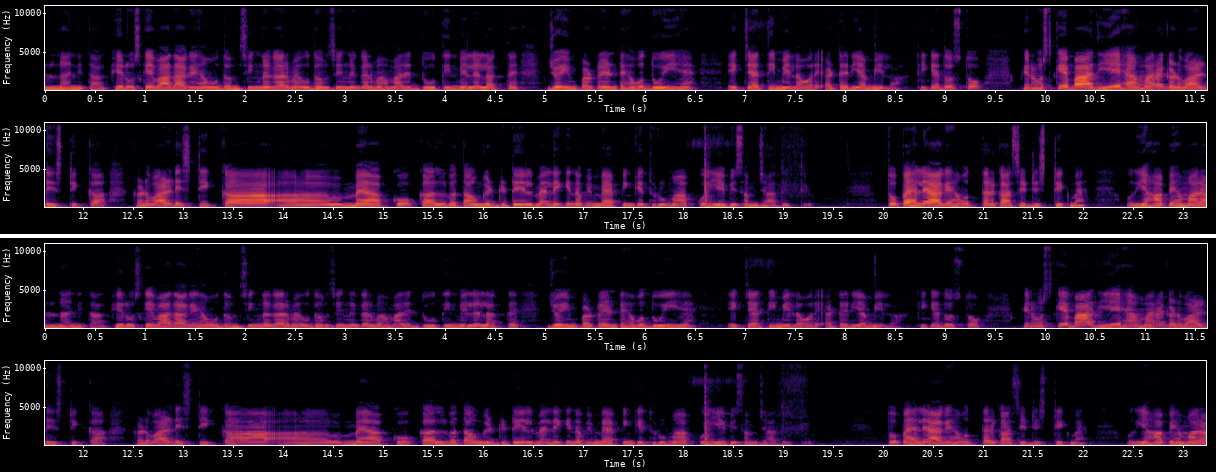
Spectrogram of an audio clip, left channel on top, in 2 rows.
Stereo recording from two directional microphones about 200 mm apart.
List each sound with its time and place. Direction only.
0.0 s a woman's voice: 50° left (ahead or behind)
20.1 s a woman's voice: 50° left (ahead or behind)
